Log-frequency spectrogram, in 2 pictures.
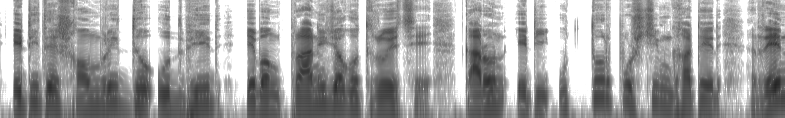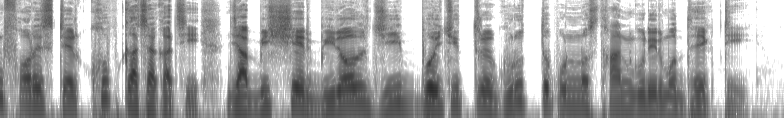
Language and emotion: Bengali, neutral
